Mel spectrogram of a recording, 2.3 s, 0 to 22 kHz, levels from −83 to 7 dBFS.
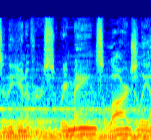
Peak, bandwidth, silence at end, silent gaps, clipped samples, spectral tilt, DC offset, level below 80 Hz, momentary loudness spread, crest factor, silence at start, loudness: -2 dBFS; 14 kHz; 0 s; none; under 0.1%; -6 dB/octave; under 0.1%; -24 dBFS; 6 LU; 14 dB; 0 s; -16 LUFS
